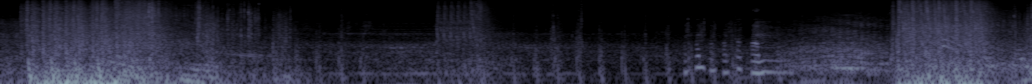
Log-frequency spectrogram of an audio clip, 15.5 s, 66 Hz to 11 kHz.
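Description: Pump shotgun blasts in Halo 2, heavy booming bursts at the start, mid-clip and near the end amid dense combat noise, with scattered rattling shots in between.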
